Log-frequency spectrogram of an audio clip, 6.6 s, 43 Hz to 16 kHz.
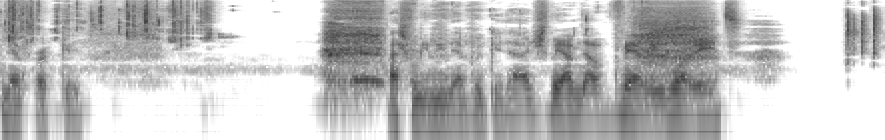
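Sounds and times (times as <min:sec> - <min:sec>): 
speech: 0:00.0 - 0:01.0, 0:02.9 - 0:05.6
dice rattling and clattering: 0:00.0 - 0:01.7, 0:06.3 - 0:06.6.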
